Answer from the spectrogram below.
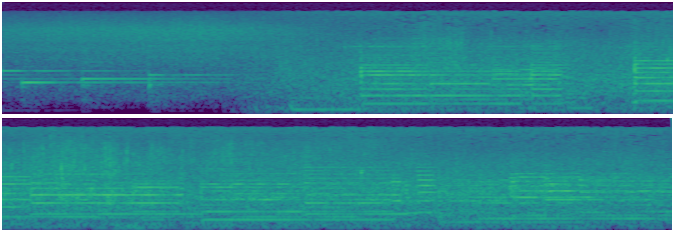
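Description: A steady wash of waves and boat noise in the fishing harbour of Fécamp, set between white cliffs, as a traditional spiny-lobster fishing boat casts off for a trip. The sound starts quieter, then rises to a constant, fairly loud rush, with melodic tones layered over it and no talking.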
